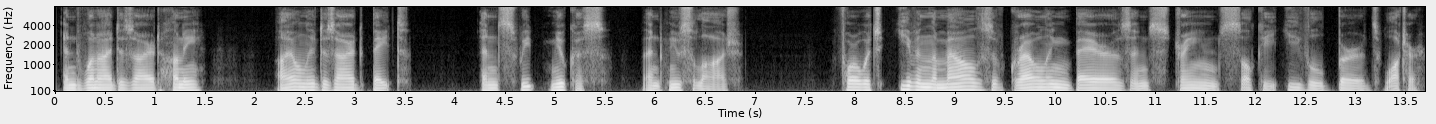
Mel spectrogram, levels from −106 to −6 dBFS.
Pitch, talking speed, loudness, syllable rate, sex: 100 Hz, 125 wpm, -20 LUFS, 4.2 syllables/s, male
